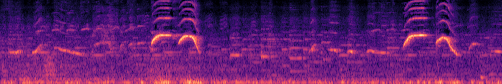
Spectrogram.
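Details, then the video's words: Pet caique making sounds indoors: two loud bursts of arched, swooping whistles near the middle and end, between quieter steady whistled tones and low background rumble. "Billy the Caique making sound"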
